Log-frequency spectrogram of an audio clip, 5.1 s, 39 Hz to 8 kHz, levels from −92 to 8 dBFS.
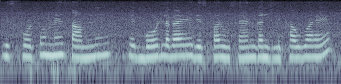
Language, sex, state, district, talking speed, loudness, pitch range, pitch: Hindi, female, Uttar Pradesh, Lucknow, 165 wpm, -16 LUFS, 210-230 Hz, 215 Hz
